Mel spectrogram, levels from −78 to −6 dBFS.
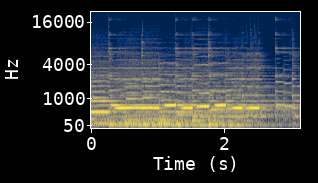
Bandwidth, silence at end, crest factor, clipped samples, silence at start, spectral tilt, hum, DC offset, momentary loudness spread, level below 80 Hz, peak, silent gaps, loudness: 18.5 kHz; 0 s; 10 dB; under 0.1%; 0 s; -6.5 dB/octave; none; under 0.1%; 6 LU; -26 dBFS; 0 dBFS; none; -11 LUFS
